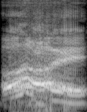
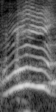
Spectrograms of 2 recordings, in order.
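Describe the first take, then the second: First: It is said in a gruff, outraged voice. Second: It is said in a squeaky Olive Oyl voice.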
